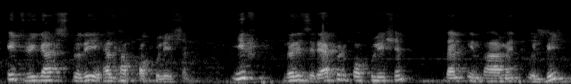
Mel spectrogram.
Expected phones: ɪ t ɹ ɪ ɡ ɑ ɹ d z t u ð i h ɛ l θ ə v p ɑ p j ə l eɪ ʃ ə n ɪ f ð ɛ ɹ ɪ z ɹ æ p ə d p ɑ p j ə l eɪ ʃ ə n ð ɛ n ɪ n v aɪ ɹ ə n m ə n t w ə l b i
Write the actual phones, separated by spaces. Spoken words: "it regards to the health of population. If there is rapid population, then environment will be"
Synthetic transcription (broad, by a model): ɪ t ɹ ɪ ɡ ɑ ɹ d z t u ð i h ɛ l t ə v p ɑ p j ə l eɪ ʃ ə n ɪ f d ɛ ɹ ɪ z ɹ æ p ə d p ɑ p j ə l eɪ ʃ ə n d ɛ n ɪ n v aɪ ə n m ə n t w ə l b i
